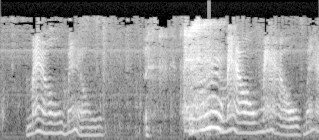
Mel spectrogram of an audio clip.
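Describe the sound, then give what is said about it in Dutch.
A cat named Roef gives a series of drawn-out, wavering meows, about five or six in a row, loud and tonal with rising and falling pitch, separated by short pauses. “Nou, Roef kan heel erg goed miauwen, hè. Hoor hem bij.”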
